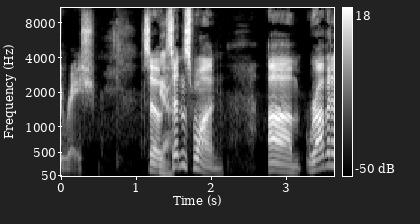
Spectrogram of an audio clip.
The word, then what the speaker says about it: Ra's al Ghul: Robin is abducted, and I'm gonna say Ra's al Ghul.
